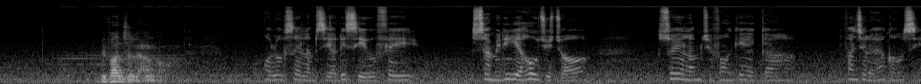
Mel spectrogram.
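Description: A man speaks calmly into a phone.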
